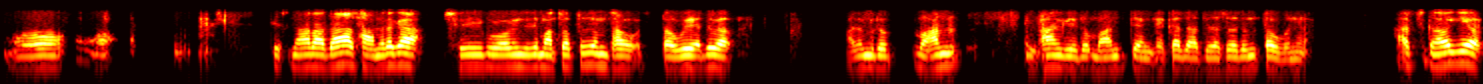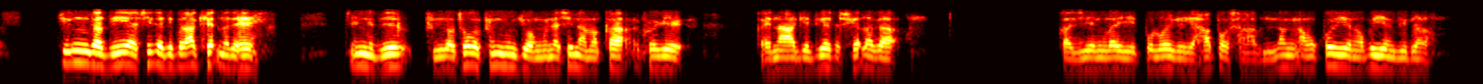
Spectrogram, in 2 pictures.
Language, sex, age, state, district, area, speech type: Manipuri, male, 45-60, Manipur, Churachandpur, rural, conversation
